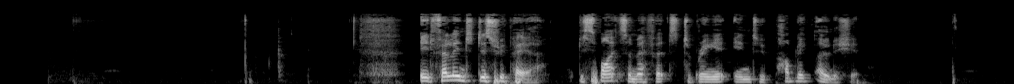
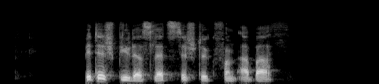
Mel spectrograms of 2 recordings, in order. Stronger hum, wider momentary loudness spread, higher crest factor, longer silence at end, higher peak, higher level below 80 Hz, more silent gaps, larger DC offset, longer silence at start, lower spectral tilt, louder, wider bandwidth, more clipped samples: neither; first, 24 LU vs 6 LU; about the same, 22 dB vs 18 dB; second, 0.6 s vs 1.1 s; about the same, 0 dBFS vs -2 dBFS; first, -44 dBFS vs -60 dBFS; neither; neither; first, 3.6 s vs 0.85 s; about the same, -3.5 dB/octave vs -4.5 dB/octave; about the same, -18 LUFS vs -18 LUFS; first, 11.5 kHz vs 8 kHz; neither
